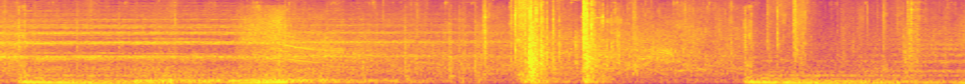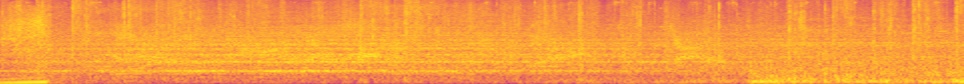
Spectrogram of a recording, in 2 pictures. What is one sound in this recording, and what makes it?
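Footsteps crunch over wooden boards and debris.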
